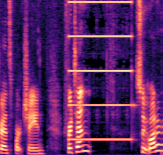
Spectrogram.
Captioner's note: buzzer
